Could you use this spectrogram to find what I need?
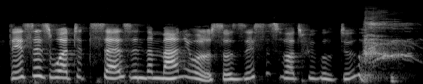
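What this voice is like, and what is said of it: Silly fake German accent. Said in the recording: “I used a German, silly fake German accent there, right there”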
